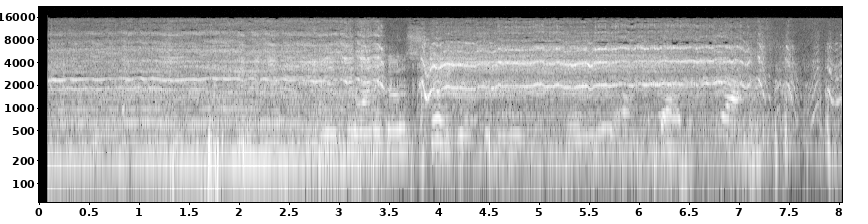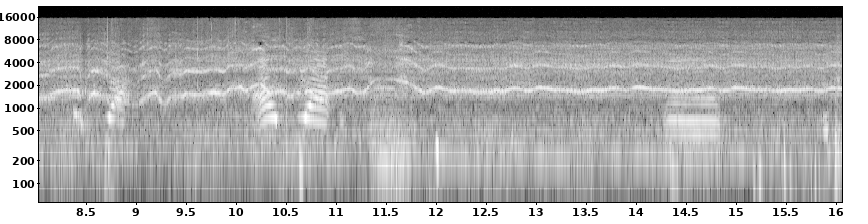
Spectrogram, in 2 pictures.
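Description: Electric motor and gearbox of a toddler's battery-powered ride-on toy vehicle running with a steady high-pitched whine.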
